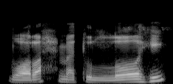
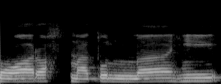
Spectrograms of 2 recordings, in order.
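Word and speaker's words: ورحمة الله: আসসালামু আলাইকুম ওয়ারাহমাতুল্লাহি ওয়াবারাকাতুহ। আচ্ছা ওয়ারাহমাতুল্লাহ না বলে ওয়ারাহমাতুল্লাহি আর ওয়াবা ওয়াবারা ওয়াবারাকাতুহ।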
